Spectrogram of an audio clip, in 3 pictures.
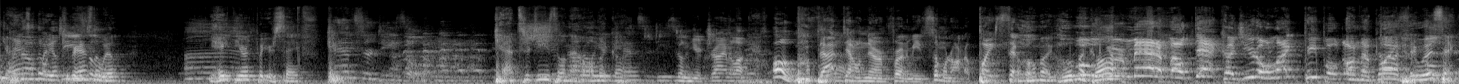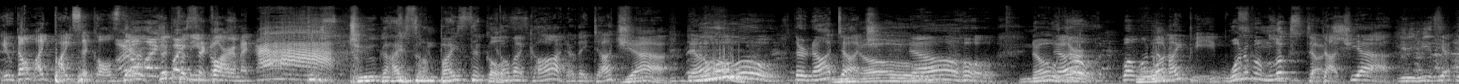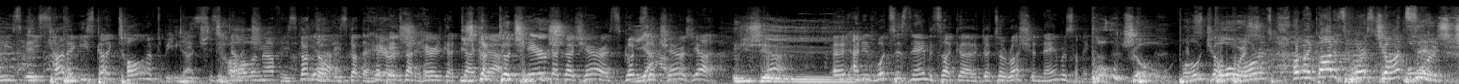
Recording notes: Our most European audience yet (there’s loads of Dutch people in!).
